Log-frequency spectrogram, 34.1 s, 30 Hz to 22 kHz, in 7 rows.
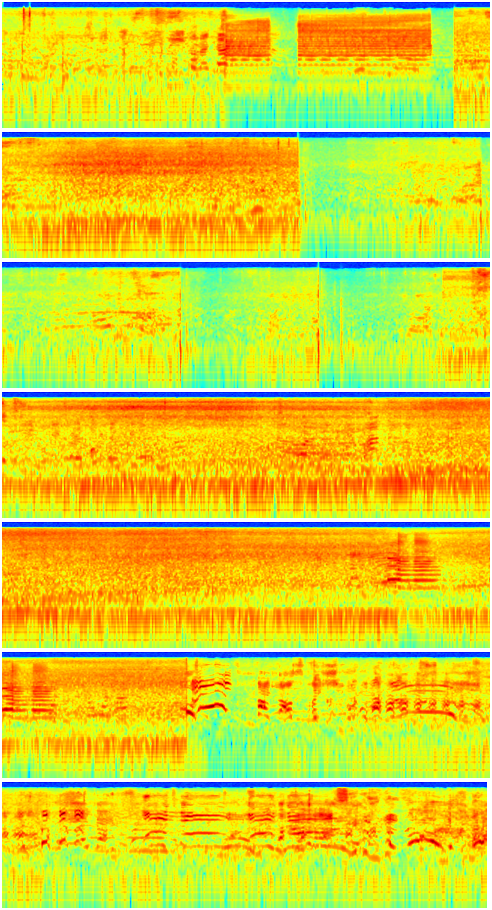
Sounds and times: Boat, Water vehicle: 0.0 - 34.1.

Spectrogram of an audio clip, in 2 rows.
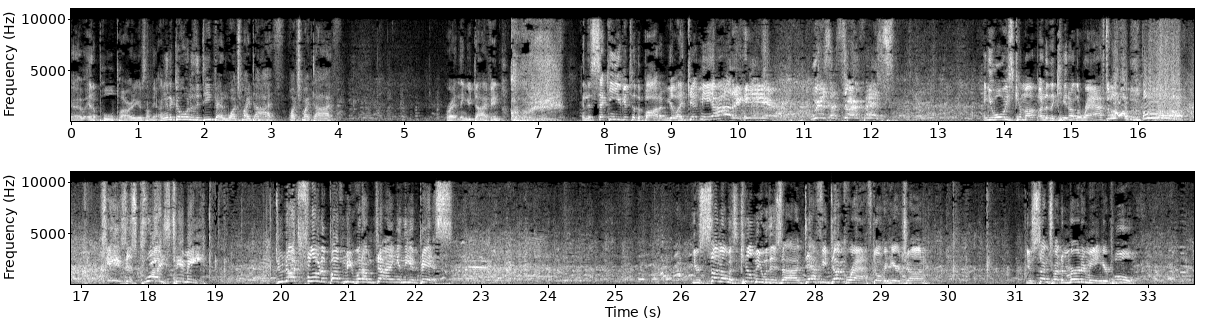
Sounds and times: Speech: 0.0 - 4.1, 5.6 - 12.4, 13.7 - 18.9, 19.8 - 22.6, 26.2 - 29.8, 31.1 - 32.9.

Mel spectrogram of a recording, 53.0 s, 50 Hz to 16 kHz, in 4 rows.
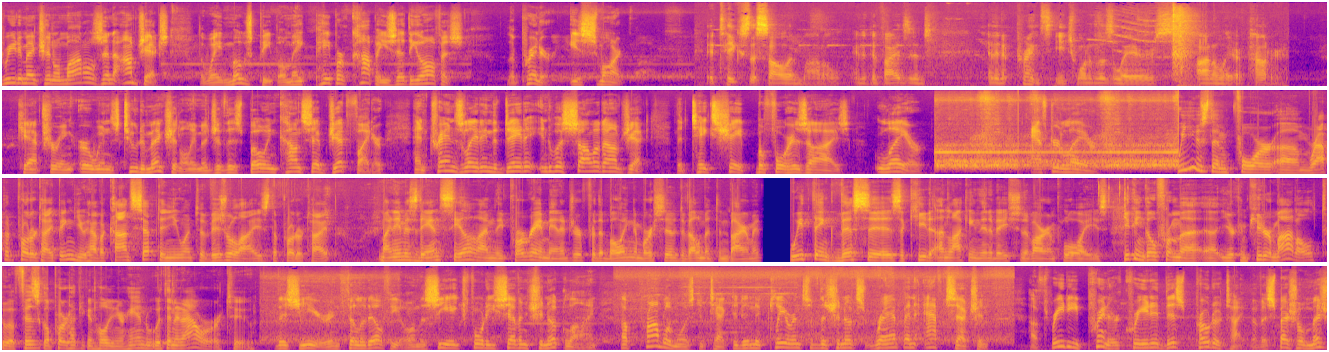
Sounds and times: Speech: 0.0 - 22.6, 23.6 - 24.3, 25.0 - 53.0.

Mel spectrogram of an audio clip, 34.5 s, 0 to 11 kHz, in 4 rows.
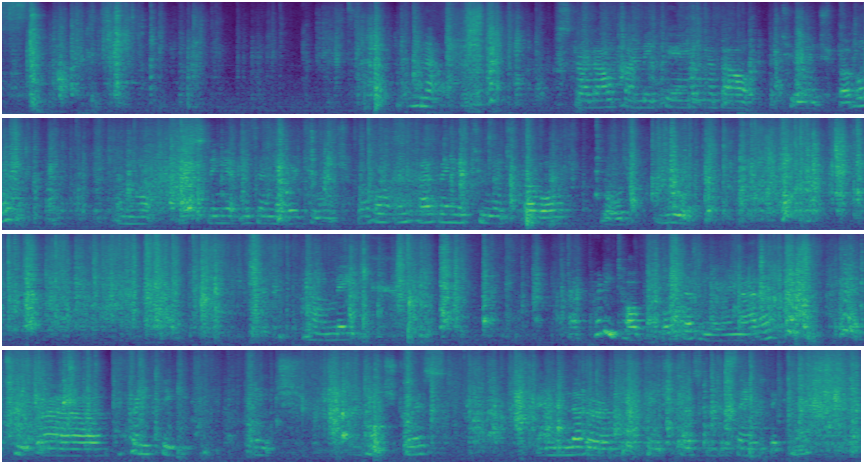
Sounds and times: Speech: 4.0 - 4.5, 5.6 - 8.9, 9.8 - 15.6, 20.2 - 21.0, 22.9 - 30.4, 31.2 - 34.1.

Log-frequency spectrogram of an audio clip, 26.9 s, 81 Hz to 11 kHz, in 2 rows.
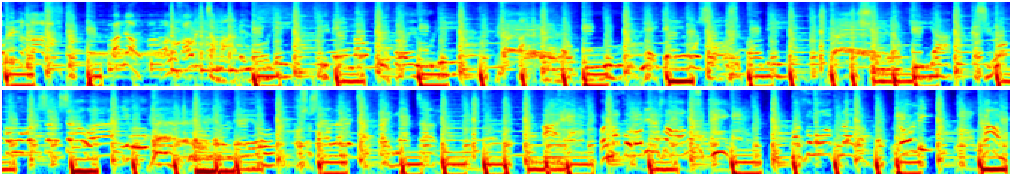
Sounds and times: Afrobeat: 0.0 - 26.8.

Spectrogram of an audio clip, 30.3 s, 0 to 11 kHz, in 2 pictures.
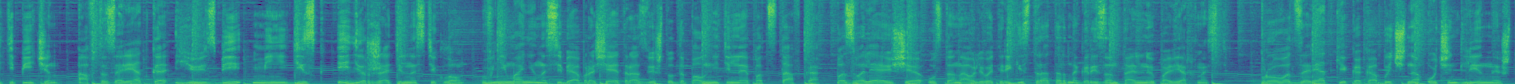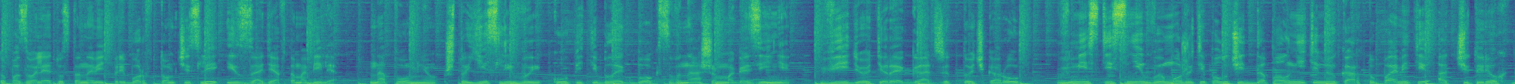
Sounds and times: Music: 0.0 - 30.3
Speech: 0.0 - 30.3.

